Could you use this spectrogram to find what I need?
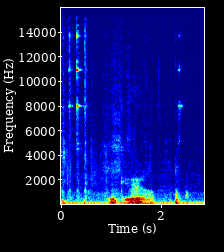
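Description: A man speaks playfully to a dog close by.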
